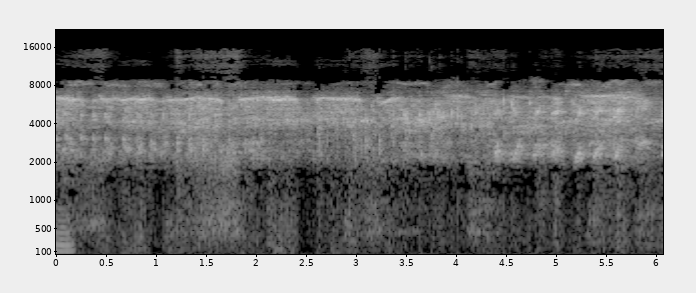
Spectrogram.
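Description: Swiftlets twittering: a dense, continuous, high-pitched chatter of many rapid chirps.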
